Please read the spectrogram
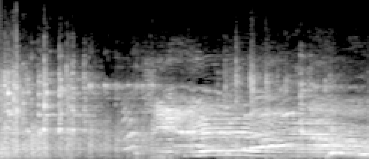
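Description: Plastic game blocks clattering onto a wooden table as a tower is blasted over by the game's air-bulb launcher, then a child's voice rising and falling from about a second in.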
